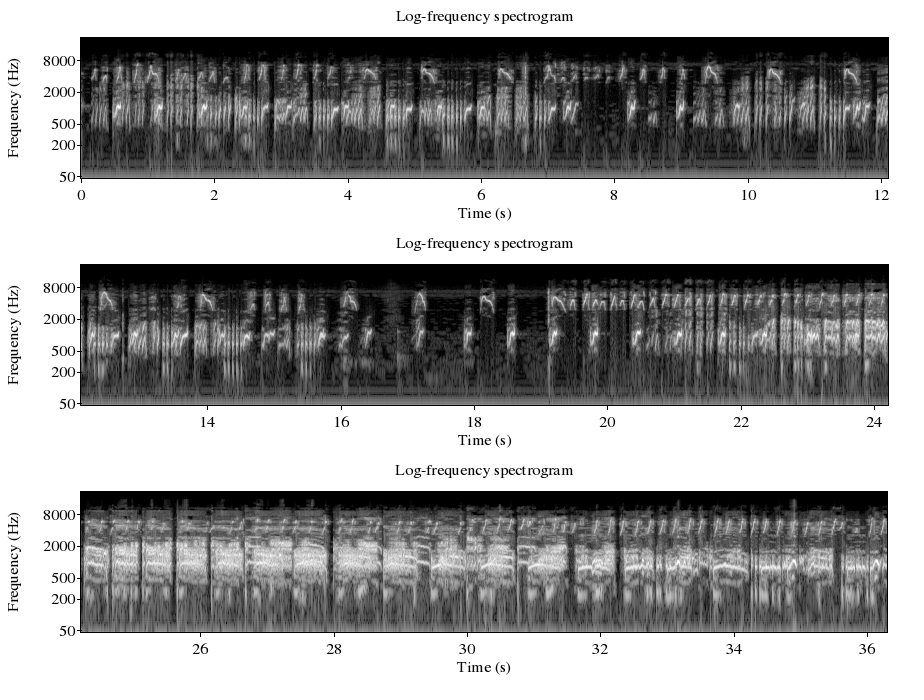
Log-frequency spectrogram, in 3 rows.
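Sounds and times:
white-breasted waterhen calls: 0.0 - 36.2.

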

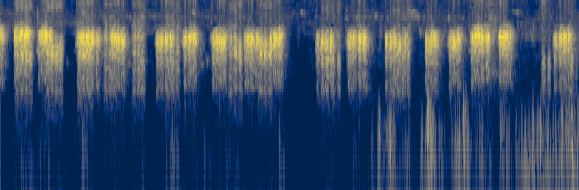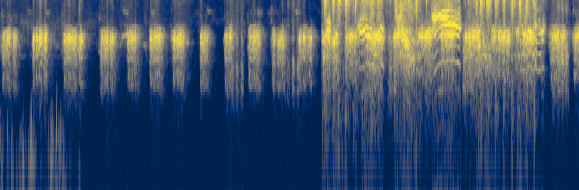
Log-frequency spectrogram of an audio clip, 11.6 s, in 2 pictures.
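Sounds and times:
red-whiskered bulbul harsh distress calls: 0.0 - 11.5.

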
